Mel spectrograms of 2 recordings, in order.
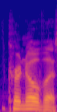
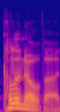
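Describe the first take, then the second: First: The name begins with the sounds 'ker'. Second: The name begins with the sounds 'klen'. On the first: The speaker calls it wrong. "Klenova, not Kernova" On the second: The speaker calls it right. "Klenova, not Kernova"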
